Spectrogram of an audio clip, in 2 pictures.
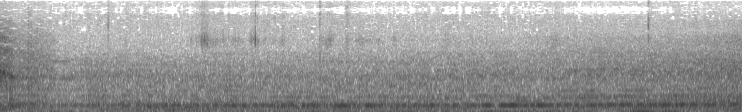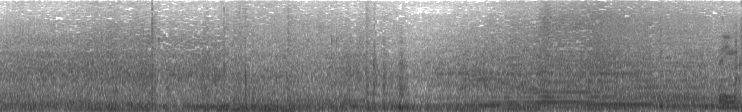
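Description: Touring cars racing at Interlagos in a racing video game, a dense continuous engine roar with revving and cars sweeping past, steady and loud throughout with no voices.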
